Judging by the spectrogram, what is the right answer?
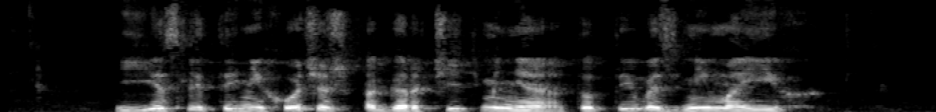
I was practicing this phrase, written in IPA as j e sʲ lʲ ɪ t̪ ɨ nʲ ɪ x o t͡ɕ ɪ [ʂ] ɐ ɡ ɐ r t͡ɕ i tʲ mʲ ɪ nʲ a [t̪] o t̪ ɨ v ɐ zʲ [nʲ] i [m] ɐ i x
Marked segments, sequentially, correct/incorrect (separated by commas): correct, correct, incorrect, correct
